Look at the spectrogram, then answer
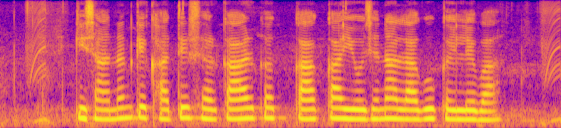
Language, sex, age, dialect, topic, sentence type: Bhojpuri, female, 18-24, Western, agriculture, question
